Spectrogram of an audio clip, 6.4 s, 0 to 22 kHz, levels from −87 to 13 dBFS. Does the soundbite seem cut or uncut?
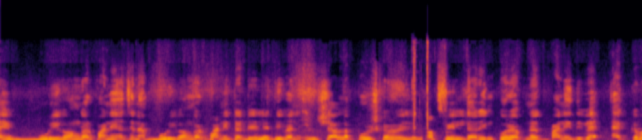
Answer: cut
